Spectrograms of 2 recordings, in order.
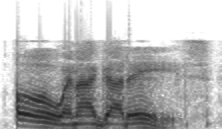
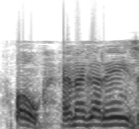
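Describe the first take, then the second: First: Slow, playful mimicking of a boast; teasing echo. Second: Said in the usual way. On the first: A narrator's reading. Proud dad repeating son's news, teasing echo.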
